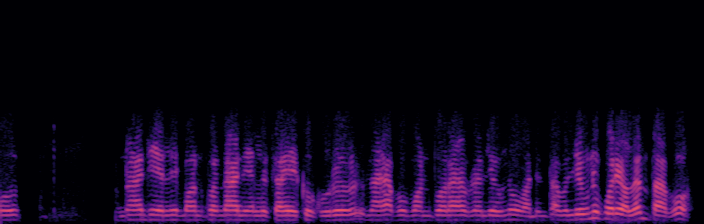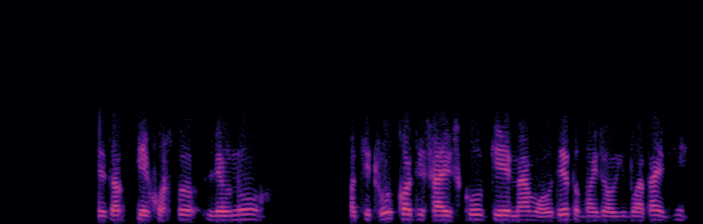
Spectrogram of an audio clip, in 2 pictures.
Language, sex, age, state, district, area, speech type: Nepali, male, 60+, West Bengal, Kalimpong, rural, conversation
